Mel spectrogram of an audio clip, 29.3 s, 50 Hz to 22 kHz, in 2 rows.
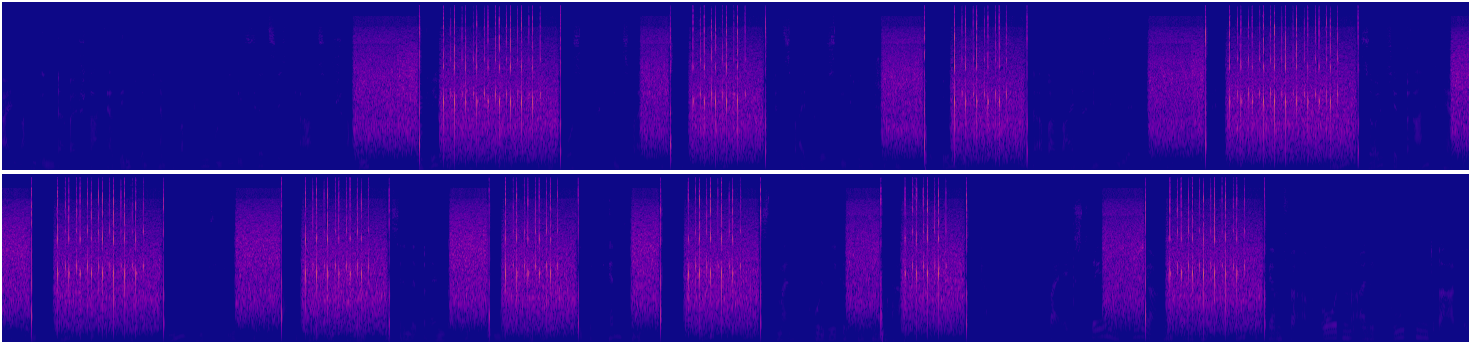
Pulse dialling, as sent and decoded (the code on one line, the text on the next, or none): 9 / 5 / 5 / 10 / 8 / 6 / 5 / 5 / 4 / 7
9 5 5 0 8 6 5 5 4 7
